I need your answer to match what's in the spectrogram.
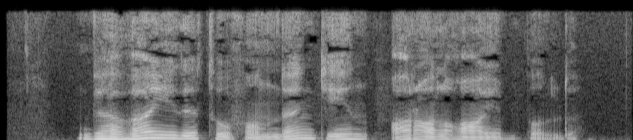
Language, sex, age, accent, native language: Uzbek, male, 25-34, Qashqadaryo, Uzbek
